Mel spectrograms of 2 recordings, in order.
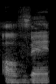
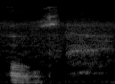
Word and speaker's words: Ove: It's Ove, not Ove.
